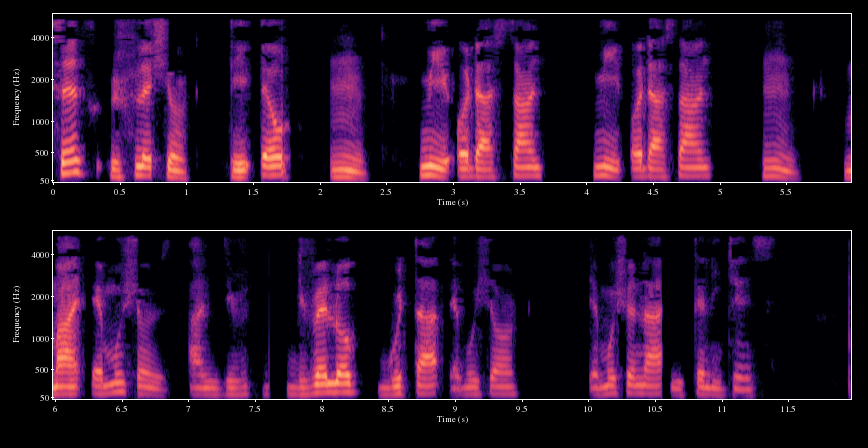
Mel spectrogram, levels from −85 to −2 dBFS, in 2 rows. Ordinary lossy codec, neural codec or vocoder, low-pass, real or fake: MP3, 24 kbps; autoencoder, 48 kHz, 32 numbers a frame, DAC-VAE, trained on Japanese speech; 5.4 kHz; fake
